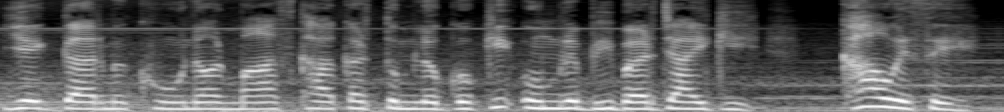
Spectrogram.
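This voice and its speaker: A woman's voice: lowish voice, steady tone, measured pace, a little mellow, faint music behind, natural voice. Woman acting a menacing, commanding witch. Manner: commanding, ominous. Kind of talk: Hindi cartoon horror story acting.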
